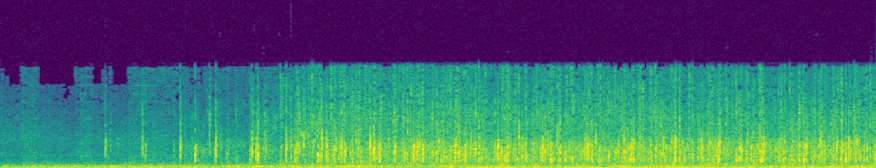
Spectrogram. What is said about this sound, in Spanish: Un minuto de silencio que ha finalizado con aplausos.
